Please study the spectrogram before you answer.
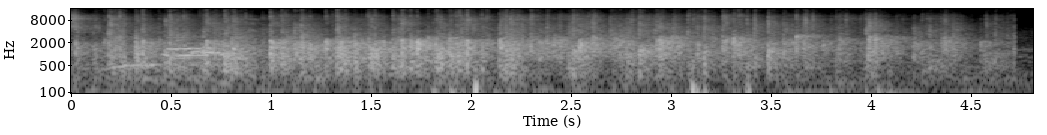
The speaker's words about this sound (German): Und ich bitte um einen herzlichen Applaus für den dritten Gast heute.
